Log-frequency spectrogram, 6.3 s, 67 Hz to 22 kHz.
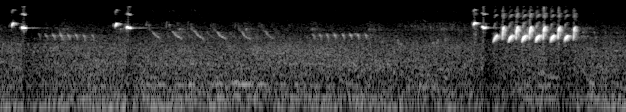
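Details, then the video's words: Balkan subspecies of European goldfinch, Carduelis carduelis balcanica, singing for the 2022 World Championship in Goldfinch Song: two isolated sharp high chirps, then a fast even series of about eight ringing twittered notes. "Pesma štiglića 006/22 World Championship in Goldfinch Song"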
